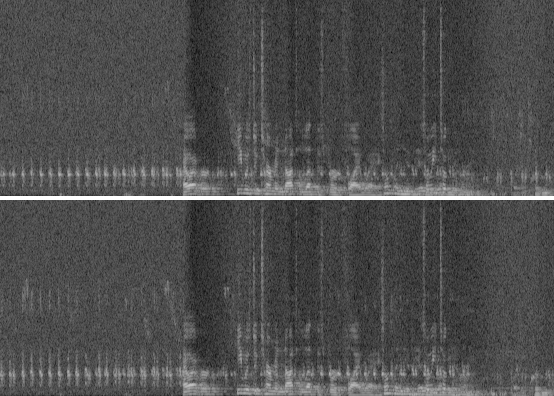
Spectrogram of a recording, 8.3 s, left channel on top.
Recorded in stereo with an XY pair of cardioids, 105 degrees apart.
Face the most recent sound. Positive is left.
turn(degrees=-70)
